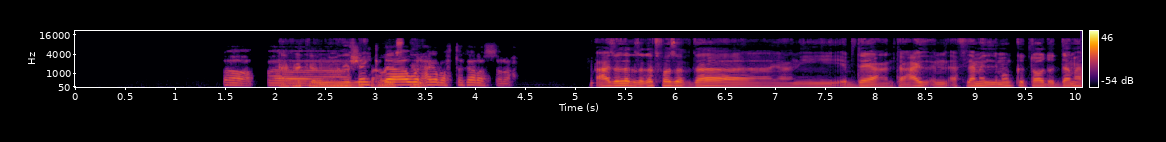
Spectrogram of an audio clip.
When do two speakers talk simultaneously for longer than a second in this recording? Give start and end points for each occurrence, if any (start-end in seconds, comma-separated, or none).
2.1-3.5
